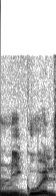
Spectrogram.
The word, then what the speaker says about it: Miguel: Lilith, en tant qu'ancien étudiant en espagnol, je me dois te signaler que le nom Miguel se prononce Miguel et pas pardon, Miguel.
